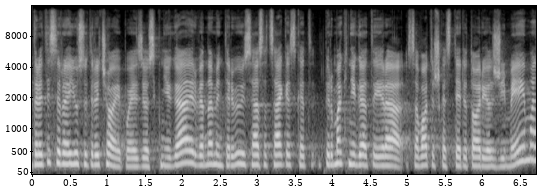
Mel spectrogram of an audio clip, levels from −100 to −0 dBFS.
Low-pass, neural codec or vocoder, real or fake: 14.4 kHz; vocoder, 44.1 kHz, 128 mel bands every 256 samples, BigVGAN v2; fake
